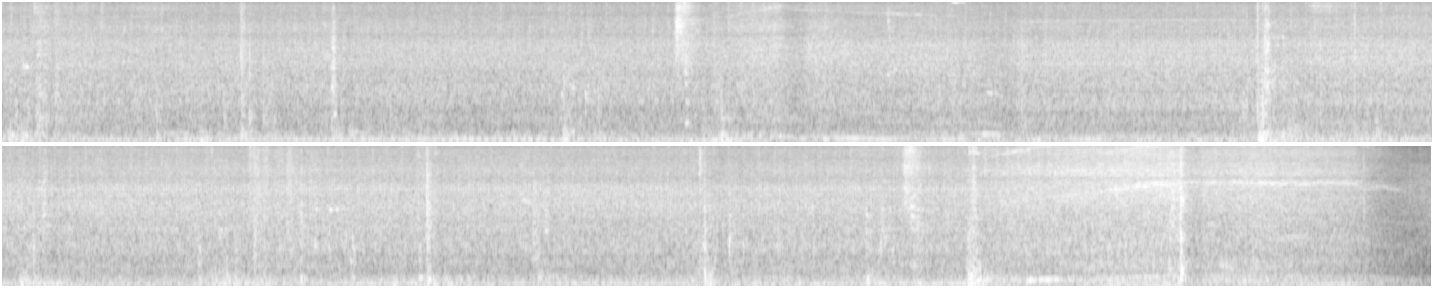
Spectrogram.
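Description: Diesel garbage truck with a McNeilus side-loading automated arm running steadily while the arm's hydraulics lift and dump curbside carts. Sharp knocks come every few seconds as the carts bang against the arm and hopper, and the engine rises in pitch near the end.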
